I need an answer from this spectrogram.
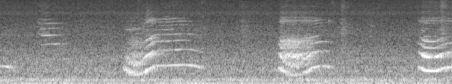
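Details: Mother cat named Hana, shut out behind frosted glass while her kittens eat weaning food, meowing toward them; three drawn-out harmonic meows about every one and a half seconds, rising then falling, over low indoor hum.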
